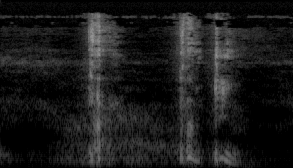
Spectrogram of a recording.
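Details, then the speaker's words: Three short, rough coughs with a brief pause after the first, in a quiet room, from a preacher during a church sermon whose voice is hoarse from flu (grippe); cough. "Excusez, ma voix est un peu enrouée par la grippe et ça ne va pas nous empêcher de prêcher."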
